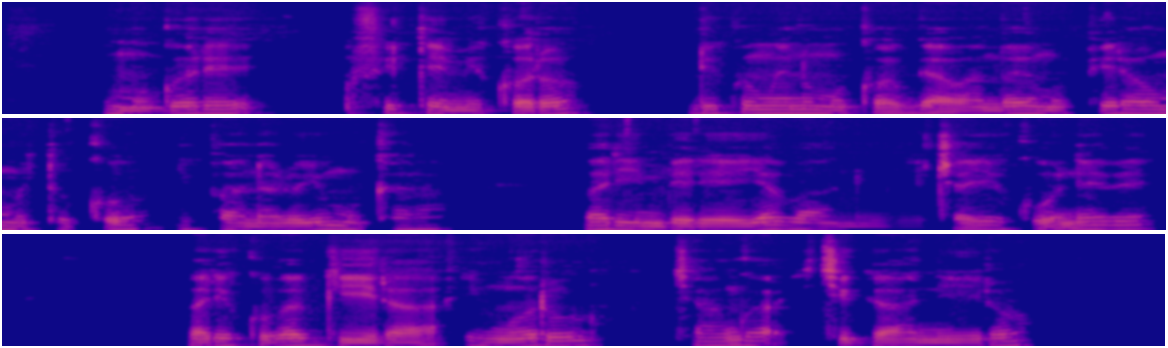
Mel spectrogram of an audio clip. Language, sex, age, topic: Kinyarwanda, male, 25-35, health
